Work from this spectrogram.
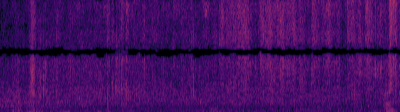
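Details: Quiet outdoor ambience with wind buffeting the microphone, faint low rumble and a few soft thumps, and no clear animal sounds.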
